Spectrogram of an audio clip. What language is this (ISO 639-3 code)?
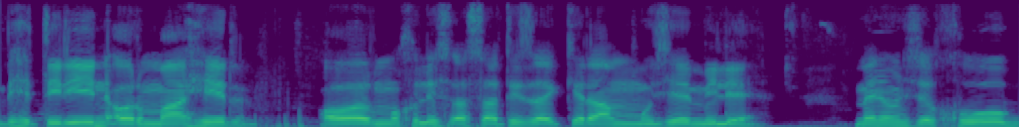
urd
